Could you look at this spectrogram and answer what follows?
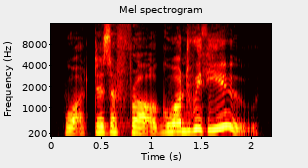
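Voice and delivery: lightly voiced king, concerned; a father asking gently. A narrator's reading. King asking his frightened daughter, lightly voiced.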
